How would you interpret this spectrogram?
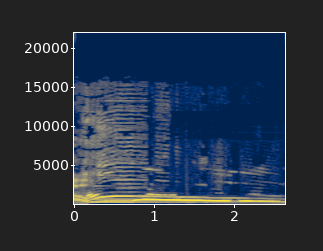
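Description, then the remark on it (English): A person on a radio show gives a howl for the wolves: a single loud, wolf-like howl that swoops up quickly, then holds a long, steady note that slowly sinks in pitch over almost three seconds. “Hey, let's give a big howl.”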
